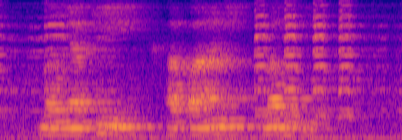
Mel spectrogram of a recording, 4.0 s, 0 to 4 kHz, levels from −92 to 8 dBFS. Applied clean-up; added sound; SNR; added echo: none; Traffic noise, roadway noise / Vehicle horn, car horn, honking; 10 dB; reverberation time 0.7 s.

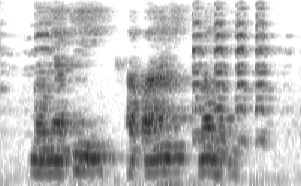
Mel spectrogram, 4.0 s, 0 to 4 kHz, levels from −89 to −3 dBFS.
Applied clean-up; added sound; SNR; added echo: classical method WPE with log-MMSE.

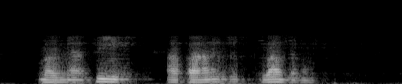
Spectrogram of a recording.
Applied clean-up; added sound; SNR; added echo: neural separator model SepFormer WHAMR!.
